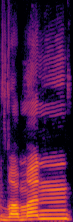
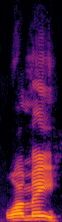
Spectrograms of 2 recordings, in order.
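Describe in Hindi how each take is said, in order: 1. "n" अलग से बोली जाती है, बिना मिले। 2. "n" नासिका के साथ अगली आवाज़ में मिल जाती है। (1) "इसे वमन पढ़ना गलत है" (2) "सही है वमई"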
